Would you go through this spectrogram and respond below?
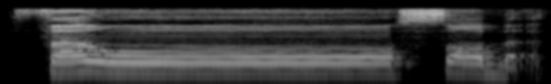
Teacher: Karena sod dia tebal, harus kita dari ikhfa itu kita tebalkan juga.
